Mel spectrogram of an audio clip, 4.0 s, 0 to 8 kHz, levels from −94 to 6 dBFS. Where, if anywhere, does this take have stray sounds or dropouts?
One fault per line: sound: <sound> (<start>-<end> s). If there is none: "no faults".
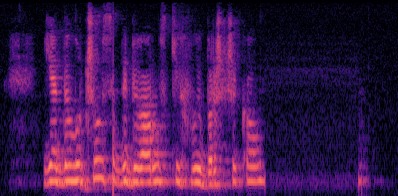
no faults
